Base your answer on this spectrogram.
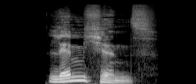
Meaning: genitive singular of Lämmchen
- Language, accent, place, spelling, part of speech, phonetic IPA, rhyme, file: German, Germany, Berlin, Lämmchens, noun, [ˈlɛmçəns], -ɛmçəns, De-Lämmchens.ogg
